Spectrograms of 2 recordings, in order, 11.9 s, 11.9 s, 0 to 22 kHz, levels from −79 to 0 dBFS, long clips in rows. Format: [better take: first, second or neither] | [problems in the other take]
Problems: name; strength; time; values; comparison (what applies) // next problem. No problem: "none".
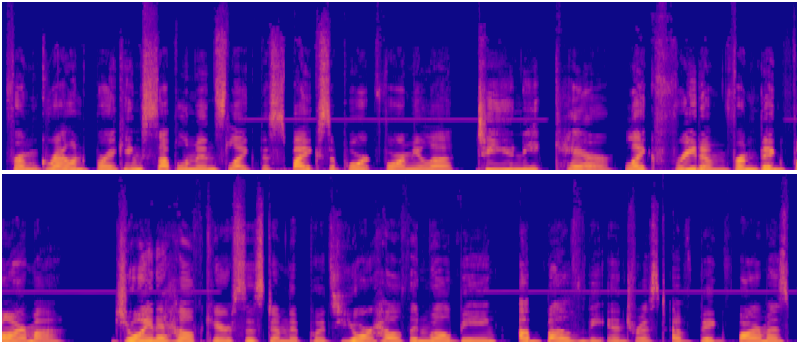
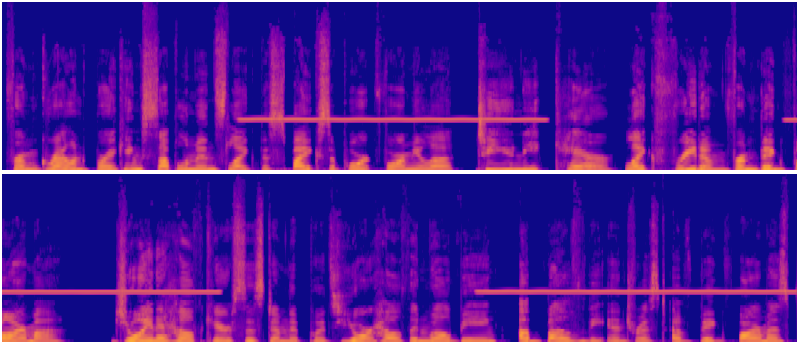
first | high-pitched whine; loud; from 2 to 4 s, from 6 to 7.5 s and from 9.5 s on; 6.5 kHz, 7 dB below the speech; faint in the first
